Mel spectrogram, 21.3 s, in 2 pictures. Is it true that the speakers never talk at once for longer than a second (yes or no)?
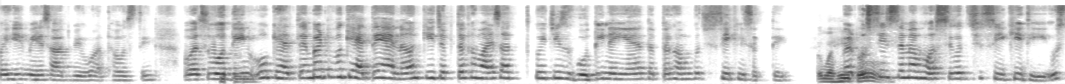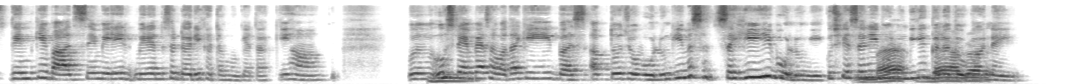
no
